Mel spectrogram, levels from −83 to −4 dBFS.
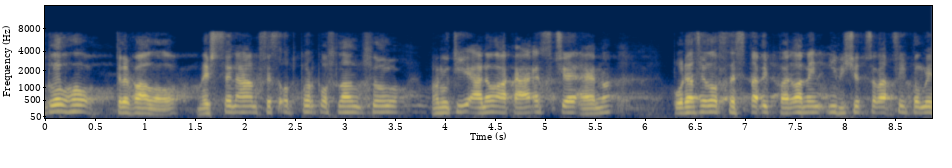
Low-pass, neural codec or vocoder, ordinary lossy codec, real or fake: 7.2 kHz; codec, 16 kHz, 1 kbps, FreqCodec, larger model; MP3, 64 kbps; fake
